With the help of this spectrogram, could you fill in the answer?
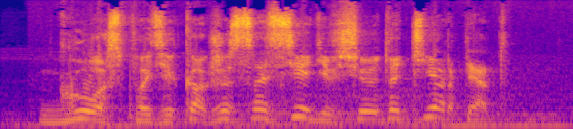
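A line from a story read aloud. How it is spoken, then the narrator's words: Astonished exclamation. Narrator (Russian): Пораженно воскликнул я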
